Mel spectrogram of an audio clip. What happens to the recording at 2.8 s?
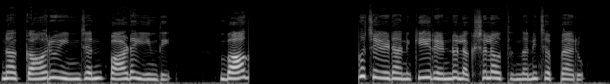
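A rebuffering stall silences the speech from 2.49 to 3.59 s while the player waits for data. It then resumes exactly where it stopped at "చెయ్యటానికి రెండు", adding 1.1 s of silence. Unlike a dropout, nothing is skipped.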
